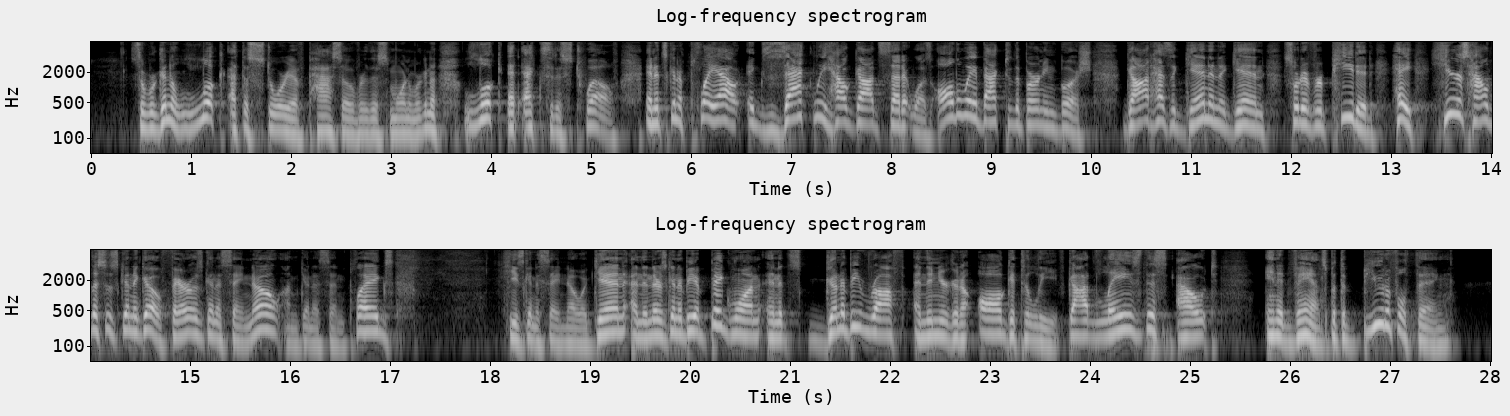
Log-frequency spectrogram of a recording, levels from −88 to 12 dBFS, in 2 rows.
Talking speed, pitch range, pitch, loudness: 225 wpm, 130-195 Hz, 160 Hz, -19 LUFS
